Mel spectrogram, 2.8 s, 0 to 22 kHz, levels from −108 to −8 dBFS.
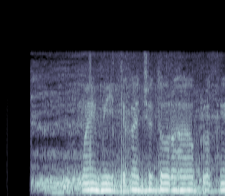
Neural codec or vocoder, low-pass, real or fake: vocoder, 22.05 kHz, 80 mel bands, Vocos; 7.2 kHz; fake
